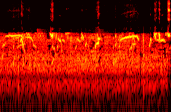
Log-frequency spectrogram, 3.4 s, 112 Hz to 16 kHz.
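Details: Four Northern goshawk chicks at a nest in Estonia, 1 June 2022, on a live nest camera, begging for food: overlapping thin whining calls that rise and fall, with sharper squeals breaking through now and then.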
